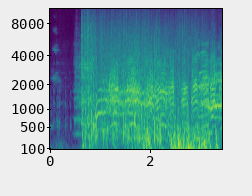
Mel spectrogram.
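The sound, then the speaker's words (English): Duck sound effects in a live show: a loud, dense burst of duck quacking and honking starts abruptly after a brief quiet moment and continues without pause, several calls overlapping as if from a whole flock at once. “First, you have sound effects and a duck that's supposed to fall when he shoots it up in the sky.”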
